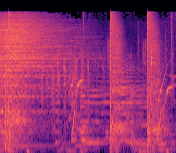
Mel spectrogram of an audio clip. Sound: panting

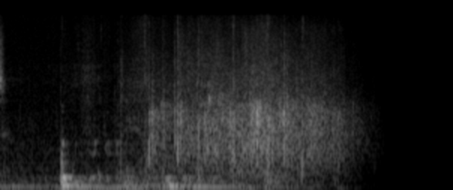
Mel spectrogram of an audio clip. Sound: audience applauds

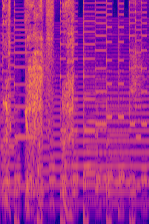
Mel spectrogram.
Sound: McCree grunting

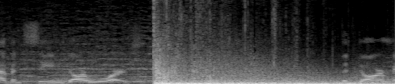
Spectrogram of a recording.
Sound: big explosion

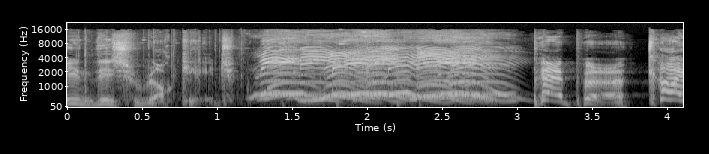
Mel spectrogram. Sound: calling out in turn

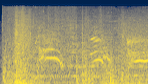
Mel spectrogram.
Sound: screaming

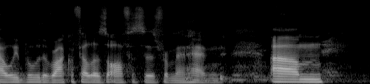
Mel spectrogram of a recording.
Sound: laughing

